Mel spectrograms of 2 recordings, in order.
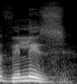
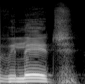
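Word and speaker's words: village: देते हैं ठीक है इसका सही उच्चारण क्या होता है विलेज और हम करते हैं विलेज जो गलत होता है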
